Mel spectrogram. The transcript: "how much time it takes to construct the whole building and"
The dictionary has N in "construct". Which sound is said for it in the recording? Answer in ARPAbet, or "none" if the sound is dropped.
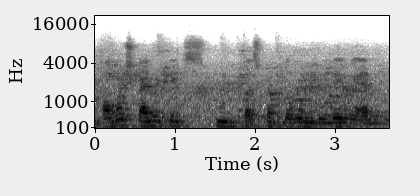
none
